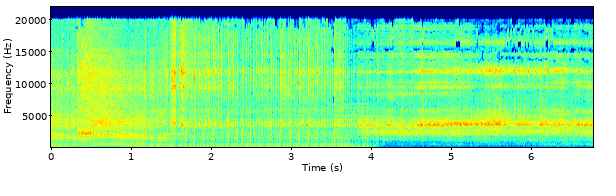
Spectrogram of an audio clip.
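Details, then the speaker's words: STIHL MS194T chainsaw that ran poorly, running with the spark arrestor screen out and no bar and chain while muffler parts cool; sharp raspy two-stroke buzz rising then settling, loud open note, clutch spinning, engine running without spark arrestor screen. "Now, while the muffler parts are cooling off, guys, I'm going to start it with the screen arresttor out just to show you what it sounds like."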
